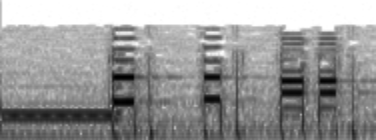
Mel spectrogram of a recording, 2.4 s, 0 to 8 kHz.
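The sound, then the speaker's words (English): Telephone dialing tones: a low steady dial tone cuts off, followed by four short touch-tone beeps at uneven intervals, the last two close together, with soft clicks between them. “Dial tone. Is this 212?”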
